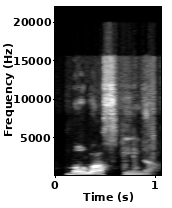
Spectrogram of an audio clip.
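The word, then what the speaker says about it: Moleskine: time people are going how do you say mall skins I'm all skin mole sky well I went to the moles mole off skeena site and that's how they say mola skeena so I don't care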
